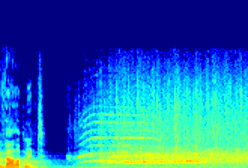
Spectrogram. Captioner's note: applause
